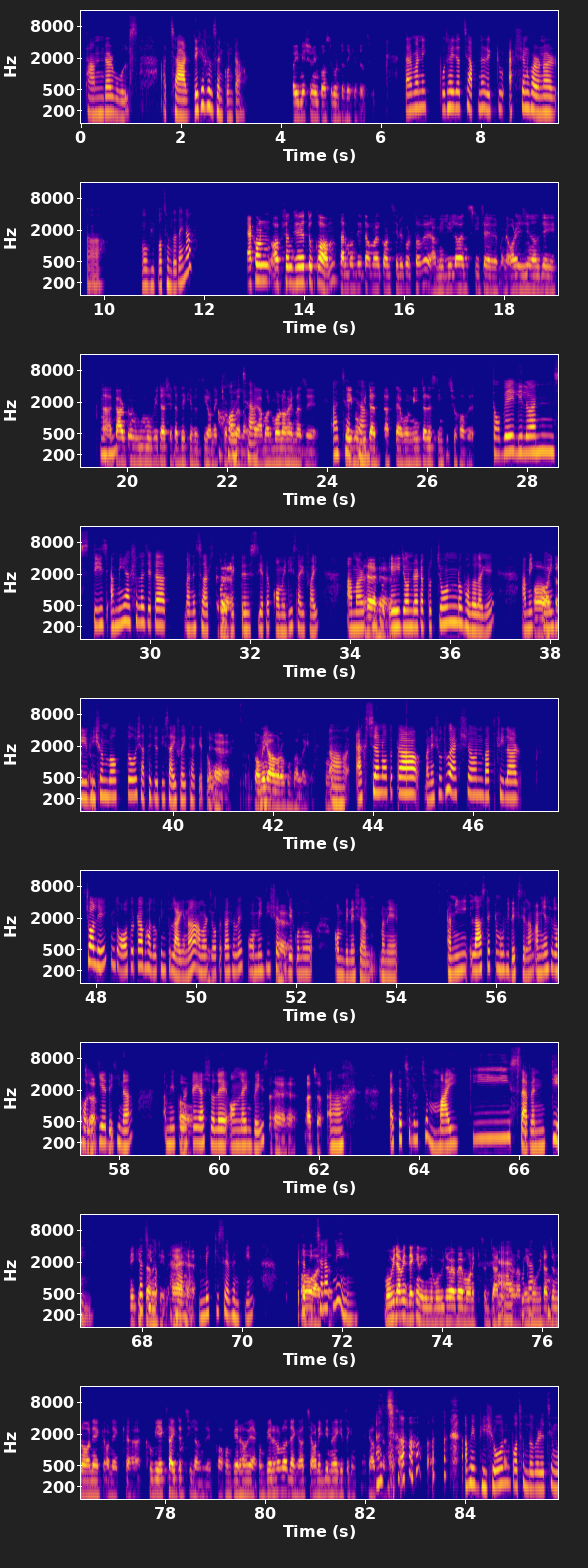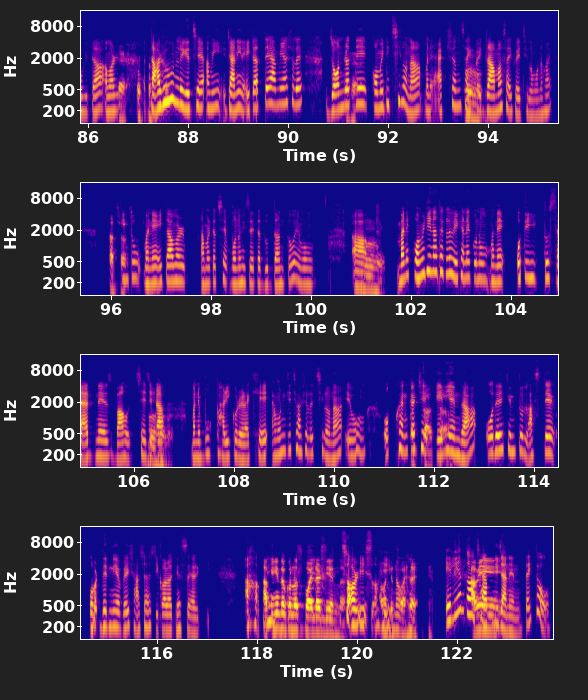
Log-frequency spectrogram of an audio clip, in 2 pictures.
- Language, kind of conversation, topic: Bengali, unstructured, কোন ধরনের সিনেমা দেখলে আপনি সবচেয়ে বেশি আনন্দ পান?
- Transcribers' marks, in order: other background noise; tapping; laughing while speaking: "ওহ"; stressed: "প্রচণ্ড"; "ভক্ত" said as "বক্ত"; swallow; drawn out: "'Mickey"; laughing while speaking: "আচ্ছা"; chuckle; laughing while speaking: "ওদের নিয়ে"; laughing while speaking: "আপনি সরি, সরি, নো"; laughing while speaking: "স্পয়লার দিয়ে"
